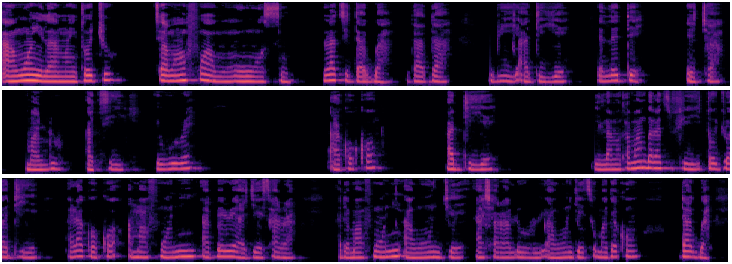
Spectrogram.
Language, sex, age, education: Yoruba, female, 15-29, secondary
